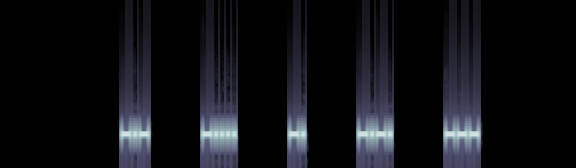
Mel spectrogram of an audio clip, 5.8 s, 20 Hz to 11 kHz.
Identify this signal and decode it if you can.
Morse code, heard as a keyed tone, about 38 wpm, spaced as for 14 wpm, 700 Hz. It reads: K6NCO
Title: USA Call Signs - 5 Characters - 6x Character Spacing - 40wpm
